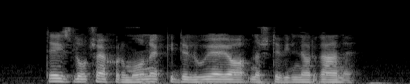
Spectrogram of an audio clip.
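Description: MP3 compression runs throughout: the speech has nothing above 5.8 kHz and plainly audible codec damage, likely from an encoder starved of bits, which fits a low bitrate near 24 kbps. It cut the treble and dropped weak frequency lines, leaving a watery, swirling sound with smeared attacks.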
